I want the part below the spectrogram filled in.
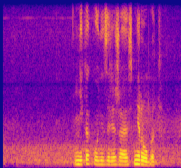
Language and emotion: Russian, neutral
